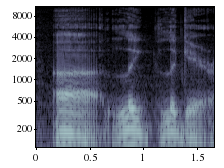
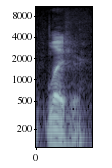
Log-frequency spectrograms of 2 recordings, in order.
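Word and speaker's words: Legere: and I feel like Laguerre, right? John Laguerre. I feel like John Laguerre. Leisure. That's how you pronounce it.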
